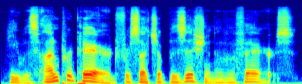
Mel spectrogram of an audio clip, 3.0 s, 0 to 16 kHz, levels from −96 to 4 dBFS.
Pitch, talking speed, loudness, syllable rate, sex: 100 Hz, 180 wpm, -19 LUFS, 5.2 syllables/s, male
